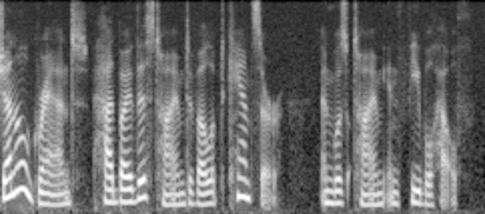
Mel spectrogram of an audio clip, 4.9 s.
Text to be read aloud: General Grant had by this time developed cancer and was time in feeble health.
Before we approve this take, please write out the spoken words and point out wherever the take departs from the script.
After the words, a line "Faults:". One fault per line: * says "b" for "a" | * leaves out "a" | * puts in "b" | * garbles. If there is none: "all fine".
General Grant had by this time developed cancer and was time in feeble health.
Faults:
all fine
